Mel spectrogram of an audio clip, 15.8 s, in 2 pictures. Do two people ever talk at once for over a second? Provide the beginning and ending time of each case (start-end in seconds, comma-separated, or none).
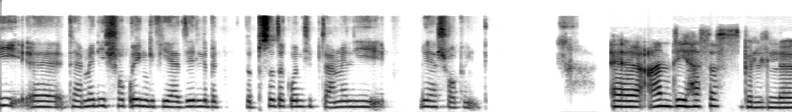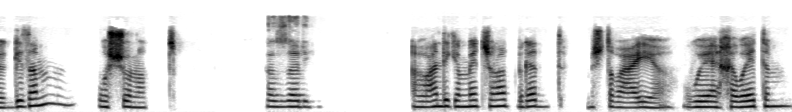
none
